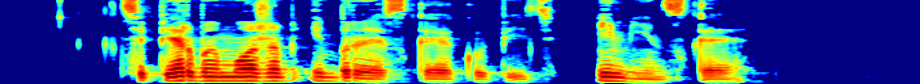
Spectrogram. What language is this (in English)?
Belarusian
